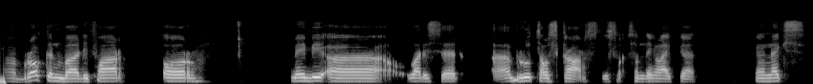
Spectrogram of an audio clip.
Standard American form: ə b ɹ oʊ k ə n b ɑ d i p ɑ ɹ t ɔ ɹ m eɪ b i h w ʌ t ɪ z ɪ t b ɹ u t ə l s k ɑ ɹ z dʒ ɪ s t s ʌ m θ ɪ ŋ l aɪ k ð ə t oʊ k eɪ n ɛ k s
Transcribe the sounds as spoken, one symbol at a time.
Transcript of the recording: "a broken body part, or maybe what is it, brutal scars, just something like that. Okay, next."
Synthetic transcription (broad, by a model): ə b ɹ oʊ k ə n b ɑ d i f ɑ ɹ t ɔ ɹ m eɪ b i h w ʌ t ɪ s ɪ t b ɹ u t ə l s k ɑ ɹ s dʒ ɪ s s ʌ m t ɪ ŋ l aɪ k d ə t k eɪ n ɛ k s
